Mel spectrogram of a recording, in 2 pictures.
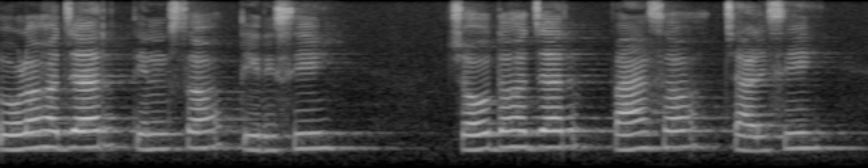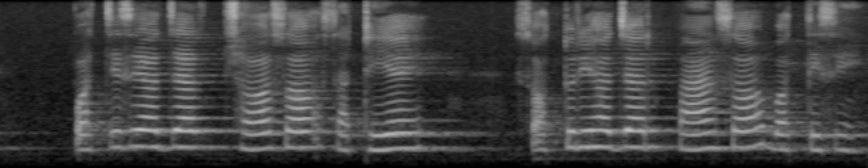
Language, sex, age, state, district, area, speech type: Odia, female, 18-30, Odisha, Nayagarh, rural, spontaneous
